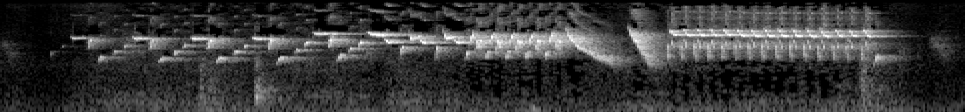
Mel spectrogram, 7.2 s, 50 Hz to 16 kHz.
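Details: Hybrid goldfinch x canary mule, 2013, delivering a fast chattering song: rolling high trills, a sharp downward swoop midway, then a long, even, rapidly pulsed trill lasting nearly two seconds.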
